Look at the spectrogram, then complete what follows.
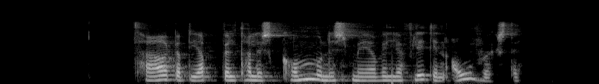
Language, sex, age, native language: Icelandic, female, 40-49, Icelandic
